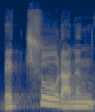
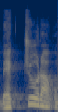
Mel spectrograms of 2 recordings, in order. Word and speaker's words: 맥추: 아멘.이 맥추라는 단어. 어, 사실 교회를 다니지 않으면 많이 생소하시죠? 생소한 단어입니다. 그래서 교회 많이 안 나시는 분들은 이제 맥주라고 많이들 발음을 하세요.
